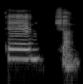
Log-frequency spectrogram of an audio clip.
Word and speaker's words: 텐션: 이 연태까지 지금처럼 그대로 뒤에가 지금 또 자음 N이 붙어 있으니까 얘도 션이라는 얘기고요. 그대로 자음 모음 한 세트 얘는 따로 읽어라 이 얘기네요. 네, 그대로 읽어볼게요. 텐션. 텐션이네요.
